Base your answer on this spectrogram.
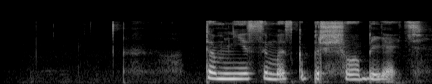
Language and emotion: Russian, angry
